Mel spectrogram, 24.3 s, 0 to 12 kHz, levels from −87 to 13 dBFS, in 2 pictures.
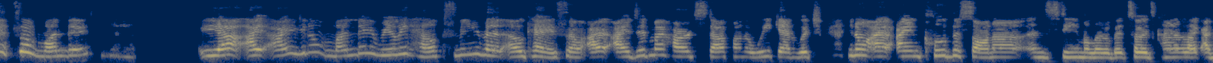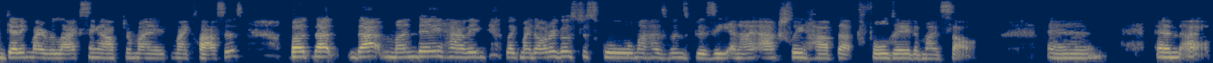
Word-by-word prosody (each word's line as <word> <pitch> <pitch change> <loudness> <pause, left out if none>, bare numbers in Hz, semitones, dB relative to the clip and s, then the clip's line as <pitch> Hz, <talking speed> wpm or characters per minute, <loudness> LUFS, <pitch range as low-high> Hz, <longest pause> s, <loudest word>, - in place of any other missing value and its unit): So, 470 -5 +4
Mondays 280 +6 -1
mm, 295 - -30 0.9
yeah, 305 +4 +6
I 300 +2 +6
I 320 +7 -2
you 400 - -6
know, 450 -8 -12
Monday 315 +9 -6
really 330 +4 -3
helps 260 -5 -5
me 335 +5 -7
that 285 -3 +1 0.2
Okay, 245 -4 0
so 245 +3 -4
I 235 +2 +2 0.2
I - - -2
did 285 +5 -5
my 325 0 0
hard 255 -1 +2
stuff 245 -2 -1
on 245 - -6
the 230 - -6
weekend, 240 -1 -2
which, 235 0 0 0.3
you 300 - -2
know, 315 0 +5
I 265 -2 +4
I 265 - +5
include 275 +2 -3
the 295 - 0
sauna 230 -3 +1 0.2
and 225 -1 -6
steam 225 0 -3
a - - +2
little 215 -1 +1
bit 220 -1 -2
so 235 +1 +4
it's 220 -3 +2
kinda, 225 +1 -2
like, 225 0 +3
I'm 220 -2 +2
getting 220 +2 +4
my 220 -1 +1
relaxing 195 +2 -2
after 195 0 -2
my 195 -2 -5
my 200 -2 -3
classes, 245 +10 +2 0.5
but 245 0 +9
that 250 -1 +7 0.2
that 245 +3 +6
Monday 245 +3 -1
having 230 -1 -2 0.2
like, 220 -1 -2
my 220 -1 -3
daughter 220 +4 -1
goes 255 0 -3
to 255 - -10
school, 215 -2 -1
my 215 -1 -6
husband's 210 0 -9
busy 195 0 -2
and 200 - -4
I 200 +1 -3
actually 215 +1 -1
have 190 -1 -2
that - - 0 0.2
full 200 0 +1
day 195 0 0
to 185 -1 -6
myself. 175 -1 -5 0.7
And 195 +2 -5 0.5
and 225 0 +4
I - - +1
230 Hz, 185 wpm, -23 LUFS, 210-265 Hz, 0.9 s, but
